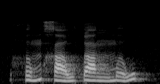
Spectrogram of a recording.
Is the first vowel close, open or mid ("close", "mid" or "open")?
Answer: mid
